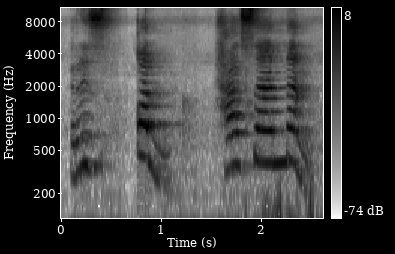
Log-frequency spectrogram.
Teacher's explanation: Tanwin bertemu dengan huruf ha. Harus dibaca dengan jelas, terang, tidak boleh berdengung. Rizqon hasanan, bukan rizqon hasanan.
